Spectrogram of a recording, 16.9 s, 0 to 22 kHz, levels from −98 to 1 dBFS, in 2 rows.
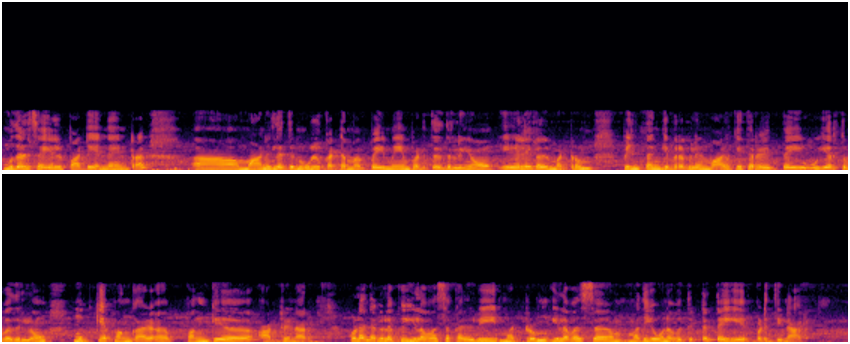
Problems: constant background noise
